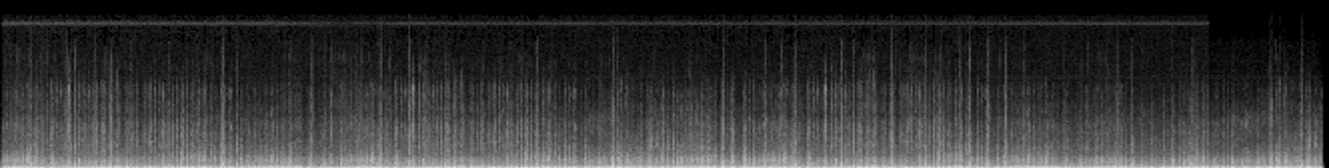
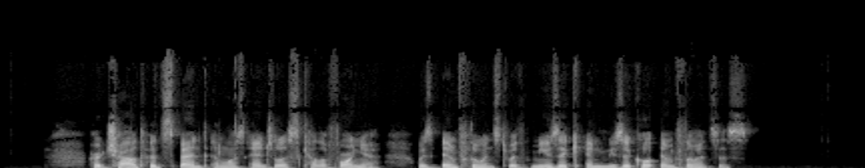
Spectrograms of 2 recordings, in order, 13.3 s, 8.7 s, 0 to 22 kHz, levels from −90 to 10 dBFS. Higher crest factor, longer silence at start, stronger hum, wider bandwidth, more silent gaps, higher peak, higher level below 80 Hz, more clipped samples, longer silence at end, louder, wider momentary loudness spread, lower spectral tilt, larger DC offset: second, 10 dB vs 20 dB; second, 0 s vs 0.6 s; neither; second, 11 kHz vs 15.5 kHz; neither; about the same, 0 dBFS vs -2 dBFS; first, -18 dBFS vs -64 dBFS; neither; second, 0.05 s vs 1.2 s; first, -12 LUFS vs -21 LUFS; second, 2 LU vs 10 LU; first, -8.5 dB/octave vs -6 dB/octave; first, 10% vs under 0.1%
